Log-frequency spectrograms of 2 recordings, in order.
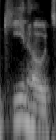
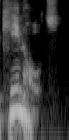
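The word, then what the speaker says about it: Kienholz: and I think Lincoln Keenhot. I mean he's plus 7,000. Wait, say his name right. What did you say? Lincoln Keenholds. Oh, I didn't hear the L.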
